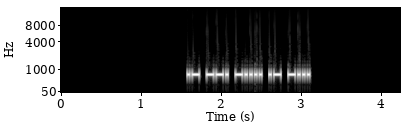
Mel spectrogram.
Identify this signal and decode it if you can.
Morse code, heard as a keyed tone, about 40 wpm, 700 Hz. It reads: AG6AB
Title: USA Call Signs - 5 Characters - Repeated 2x - 40wpm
